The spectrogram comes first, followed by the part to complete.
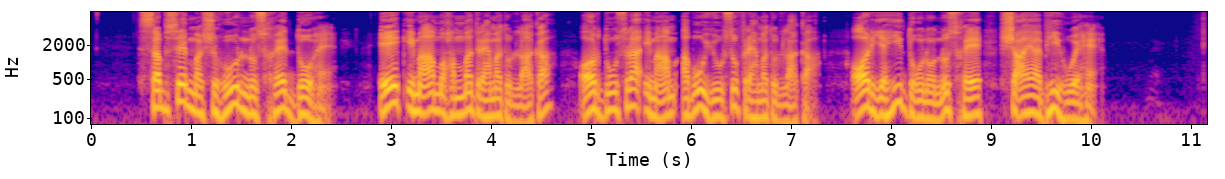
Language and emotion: Urdu, neutral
